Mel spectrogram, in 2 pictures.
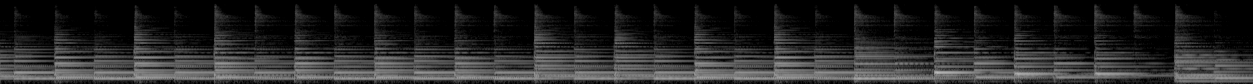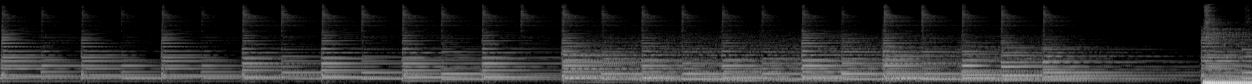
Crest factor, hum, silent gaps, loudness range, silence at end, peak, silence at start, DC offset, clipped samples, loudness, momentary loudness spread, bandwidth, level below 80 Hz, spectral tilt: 24 dB; none; none; 5 LU; 0 s; -4 dBFS; 0 s; under 0.1%; under 0.1%; -29 LUFS; 7 LU; 17.5 kHz; -34 dBFS; -6.5 dB/octave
